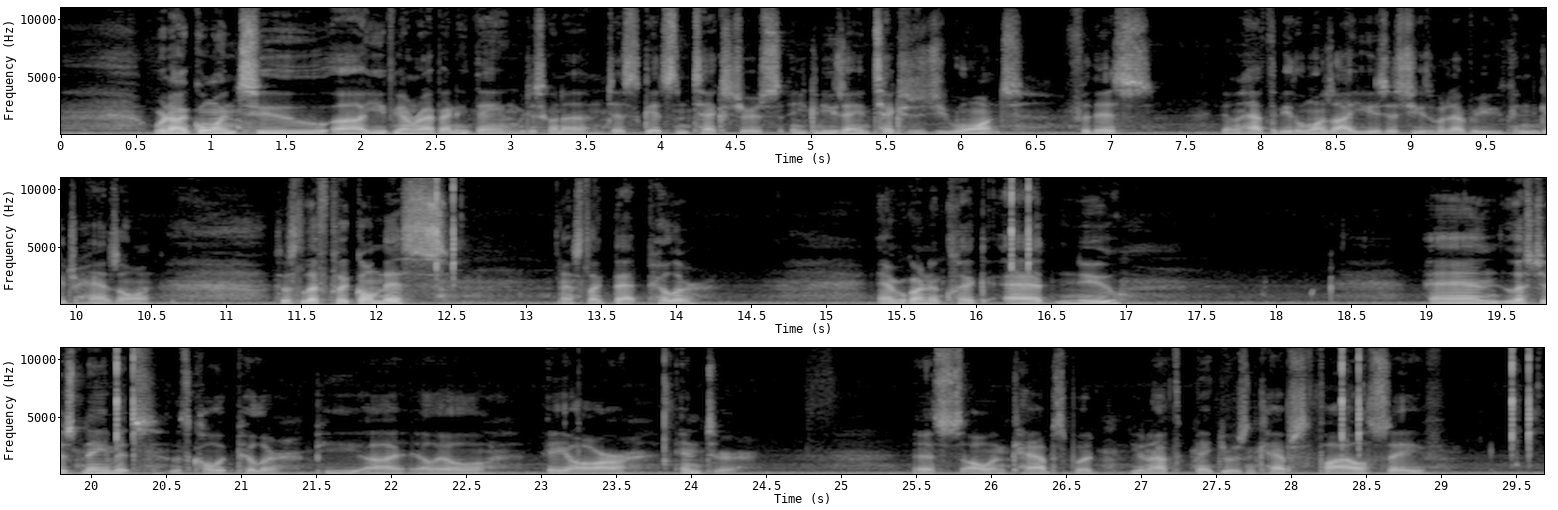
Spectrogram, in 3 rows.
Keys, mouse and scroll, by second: 12.5 click, 13.4 scroll, 16.3-19.3 drag, 20.2-22.3 drag, 22.3 l, 28.4-29.6 drag.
